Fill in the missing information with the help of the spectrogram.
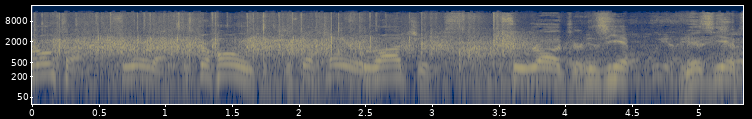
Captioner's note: applause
